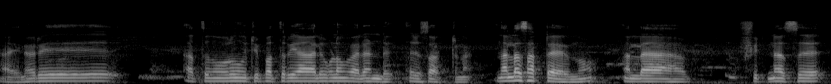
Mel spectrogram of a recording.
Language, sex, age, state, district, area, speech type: Malayalam, male, 45-60, Kerala, Malappuram, rural, spontaneous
